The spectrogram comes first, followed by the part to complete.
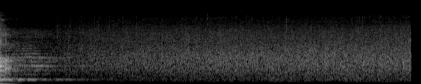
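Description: Steady applause from a large audience.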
